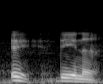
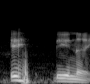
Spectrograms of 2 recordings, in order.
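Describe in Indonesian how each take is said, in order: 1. Bunyi h terputus secara tiba-tiba. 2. Bunyi h terputus secara tiba-tiba.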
